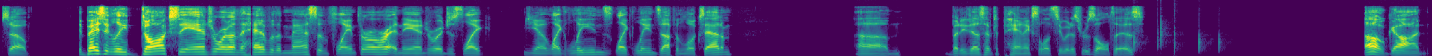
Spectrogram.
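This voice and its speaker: A man acting as game master for a tabletop roleplaying game, narrating casually and haltingly as he thinks through the rules aloud. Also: mid-range voice, a bit bright, clean tone, no echo, highs cut off.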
